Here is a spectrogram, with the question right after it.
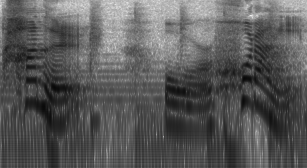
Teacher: It's an aspirated consonant that is pronounced with like a big gust of air. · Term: Hieut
